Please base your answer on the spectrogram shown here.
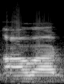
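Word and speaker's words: hour: तरह an honest man एन आवर power यहां H silent है इसलिए यहां पर एन लगेगा ऑनेस्ट यहां पे साइलेंट होता है।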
